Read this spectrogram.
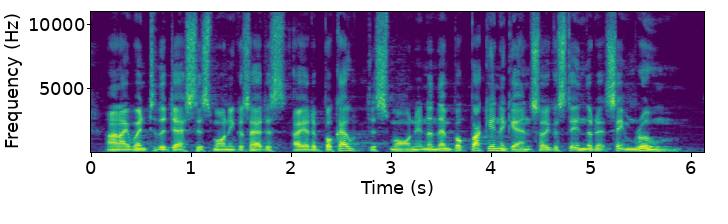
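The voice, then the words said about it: Noticeable non-American accent. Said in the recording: “I love the accent ... I was just listening to the accent.”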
